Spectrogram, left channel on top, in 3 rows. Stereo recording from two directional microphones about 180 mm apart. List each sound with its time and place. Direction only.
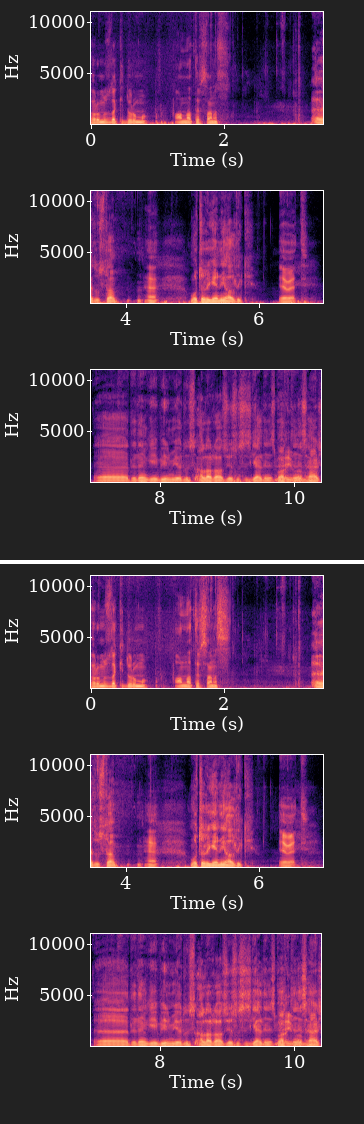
0.0 s speech: 20° left (ahead or behind); by 0.9 s 5° left (ahead or behind)
1.2 s speech: 15° left (ahead or behind)
3.1 s speech: 10° right (ahead or behind)
6.2 s speech: 60° left (ahead or behind)
7.0 s speech: 5° left (ahead or behind)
